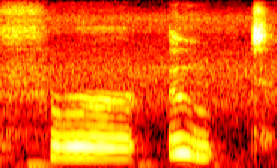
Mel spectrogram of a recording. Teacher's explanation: o instead of U so you heard fot which means that it doesn't quite say its name it actually says oo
